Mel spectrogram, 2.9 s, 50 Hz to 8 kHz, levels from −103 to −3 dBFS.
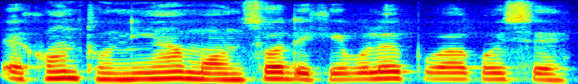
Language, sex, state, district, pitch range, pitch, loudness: Assamese, male, Assam, Kamrup Metropolitan, 170-185 Hz, 175 Hz, -17 LUFS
